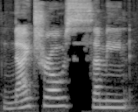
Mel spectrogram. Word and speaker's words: nitrosamine: this last compound in our video today is nitrosamine semijns i don't think I said that right I'll spell it for you it's a class of compounds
